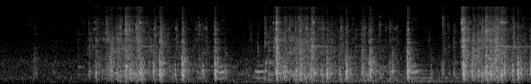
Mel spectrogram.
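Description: A lawn mower engine starts and runs with a loud rattling roar.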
